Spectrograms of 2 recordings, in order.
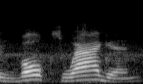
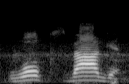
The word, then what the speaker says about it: Volkswagen: It's it's Wolks Waltz Vagen because the V is pronounced the W and a W is pronounced the V. So we say Volkswagen and they say Wolks vagen because the letters are pronounced opposite.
